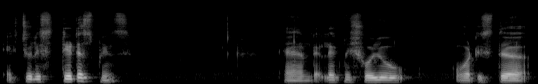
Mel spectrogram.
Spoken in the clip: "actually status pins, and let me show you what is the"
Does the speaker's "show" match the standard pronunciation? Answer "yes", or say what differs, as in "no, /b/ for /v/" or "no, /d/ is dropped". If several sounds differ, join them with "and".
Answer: yes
